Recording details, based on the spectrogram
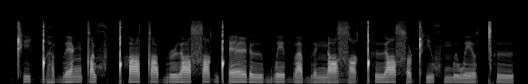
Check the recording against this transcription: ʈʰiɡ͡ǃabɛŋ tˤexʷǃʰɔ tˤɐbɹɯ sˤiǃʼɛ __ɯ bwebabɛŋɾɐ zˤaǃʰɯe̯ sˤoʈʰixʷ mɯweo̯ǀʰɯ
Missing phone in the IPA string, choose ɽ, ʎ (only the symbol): ɽ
